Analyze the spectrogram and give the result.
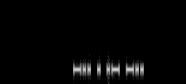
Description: Morse code, heard as a keyed tone, about 47 wpm, 700 Hz. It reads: DEAD
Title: Four Letter Words - 50wpm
